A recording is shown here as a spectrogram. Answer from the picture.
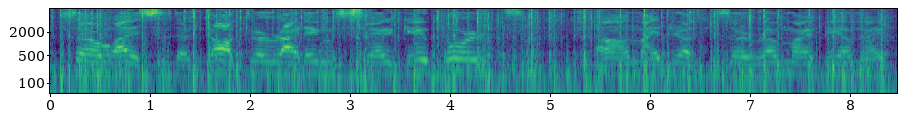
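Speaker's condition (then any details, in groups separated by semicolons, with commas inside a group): Multiple sclerosis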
